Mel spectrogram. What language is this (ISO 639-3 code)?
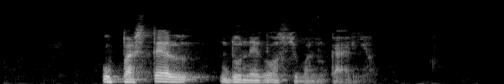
glg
